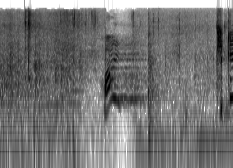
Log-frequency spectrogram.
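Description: A rough noisy stretch, then about a second in a short high yelping cry whose pitch rises sharply and falls back.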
